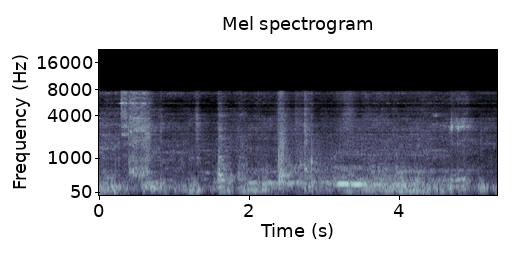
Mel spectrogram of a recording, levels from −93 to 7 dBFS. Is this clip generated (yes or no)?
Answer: yes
